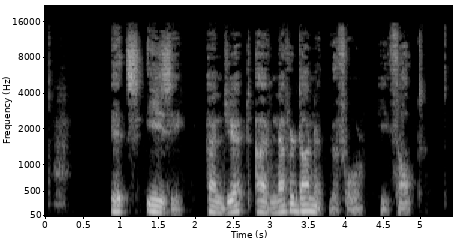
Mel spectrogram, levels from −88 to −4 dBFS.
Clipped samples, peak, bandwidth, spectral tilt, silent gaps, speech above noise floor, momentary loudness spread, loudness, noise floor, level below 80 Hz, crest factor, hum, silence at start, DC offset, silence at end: under 0.1%; -10 dBFS; 16 kHz; -4 dB/octave; none; 54 dB; 18 LU; -29 LUFS; -83 dBFS; -62 dBFS; 20 dB; none; 0.1 s; under 0.1%; 0.4 s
